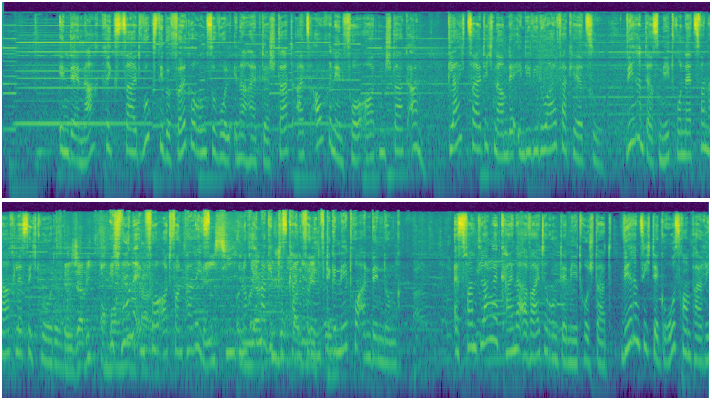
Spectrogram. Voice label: Voice Over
